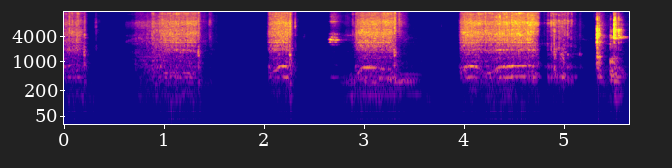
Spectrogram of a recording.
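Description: Sewing machine stitching a zipper onto a fabric bag made from leftover cloth, running in four or five separate bursts of rapid stitching with short pauses between them, close and steady.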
